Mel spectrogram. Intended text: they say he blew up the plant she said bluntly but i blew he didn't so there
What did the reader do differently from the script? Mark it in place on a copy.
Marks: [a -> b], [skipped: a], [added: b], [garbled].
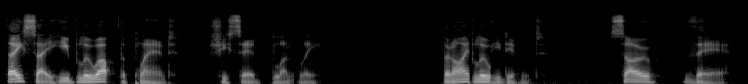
they say he blew up the plant she said bluntly but i blew he didn't so there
